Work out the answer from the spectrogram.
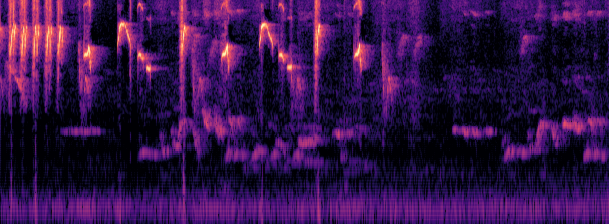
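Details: Tightly packed bursts from a white-winged triller, a training recording for lazy songbirds: a rapid string of high stuttered notes, falling whistles, then quieter lower slurred notes as the phrase fades out.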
